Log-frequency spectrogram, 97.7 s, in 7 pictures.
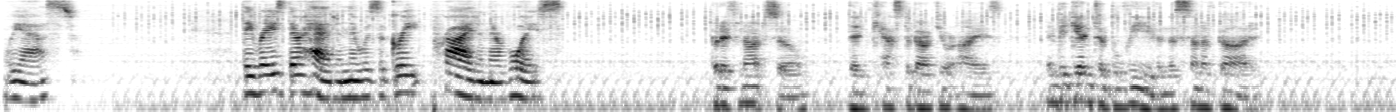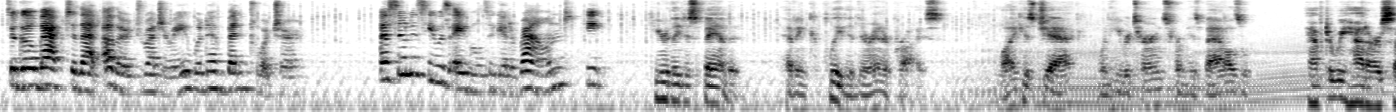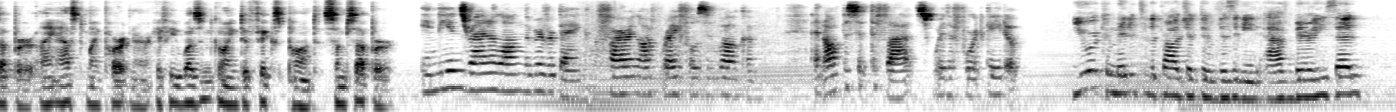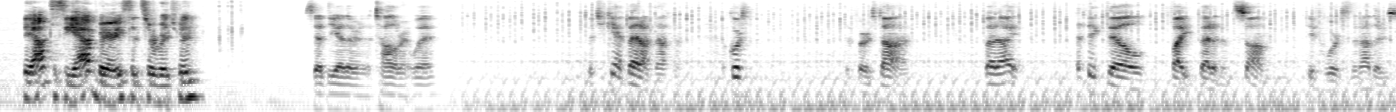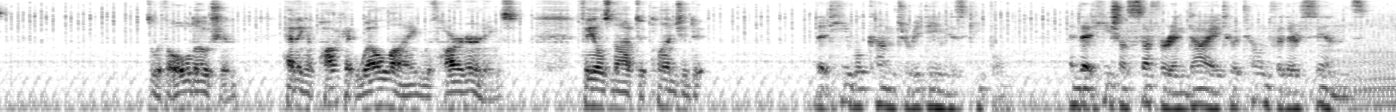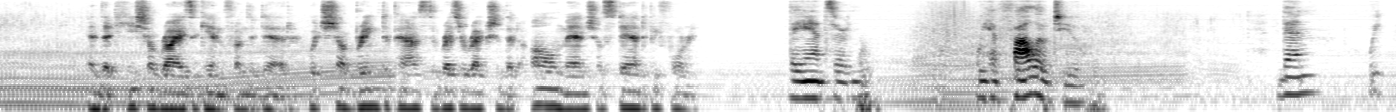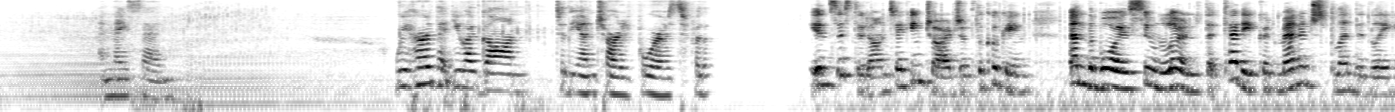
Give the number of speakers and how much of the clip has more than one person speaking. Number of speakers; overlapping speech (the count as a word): eight, no overlap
